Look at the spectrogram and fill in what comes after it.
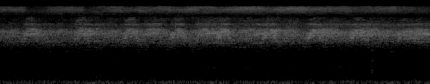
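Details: In a Seoul garden in Korean summer, a massed cicada chorus fills the air with an even, high-pitched hiss-like buzz, lightly throbbing, and nothing else stands out.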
